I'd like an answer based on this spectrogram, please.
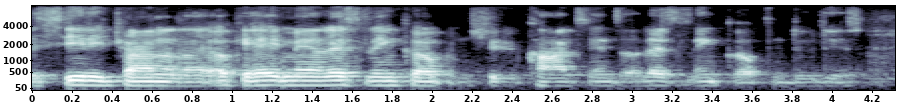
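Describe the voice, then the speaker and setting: A man at a fairly quick pace with hardly any pauses, fairly even intonation and big swings in loudness, amid noticeable background noise. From Nigeria. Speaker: musician. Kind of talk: interview. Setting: live stream. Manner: halting.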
